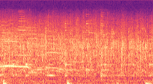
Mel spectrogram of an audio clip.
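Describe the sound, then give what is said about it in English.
Audience applause welcomes a singer at a barbecue event, a steady wash of clapping that stays at an even level through the whole stretch. “And let's give him a nice hand. He's going to come out and sing for you tonight. Come on, make him welcome here.”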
